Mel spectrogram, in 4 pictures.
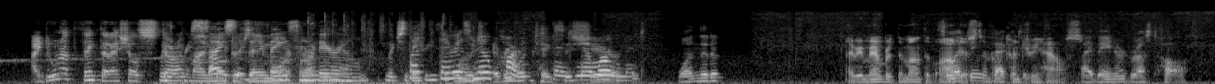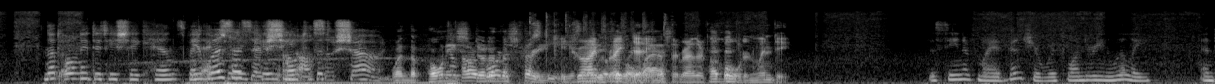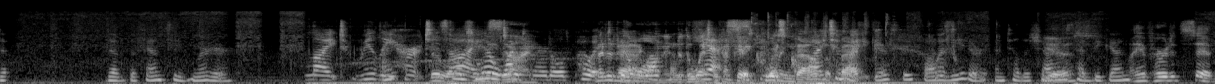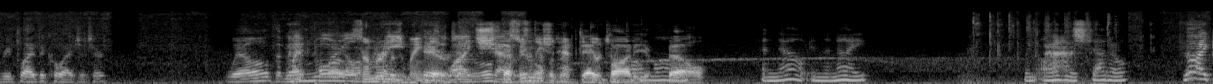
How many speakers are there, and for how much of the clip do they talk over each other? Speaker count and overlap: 10, about 49%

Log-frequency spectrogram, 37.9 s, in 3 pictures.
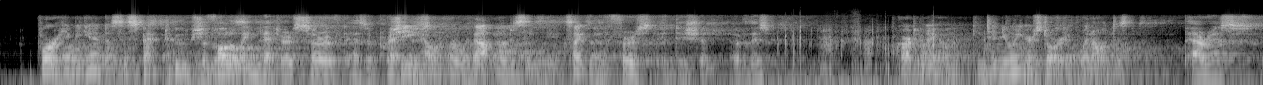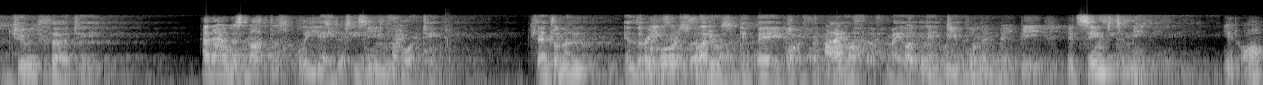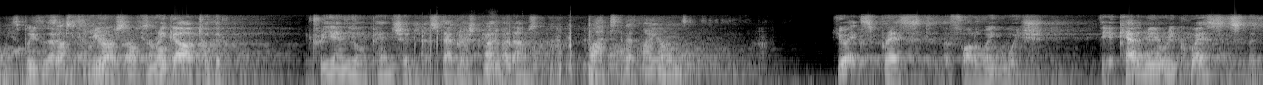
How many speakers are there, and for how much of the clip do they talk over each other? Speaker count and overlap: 2, about 20%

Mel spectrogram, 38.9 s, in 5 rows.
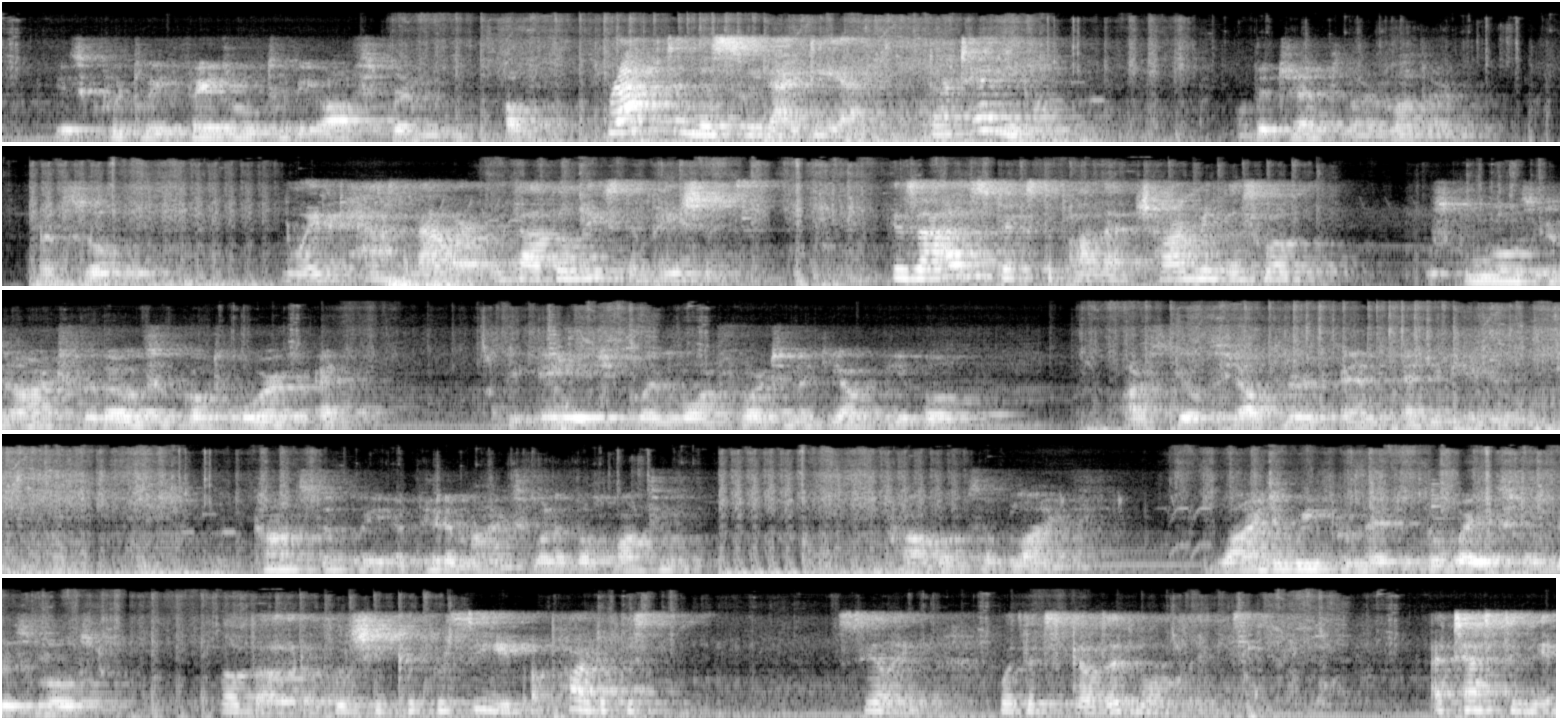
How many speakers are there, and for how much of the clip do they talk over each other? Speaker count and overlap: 2, no overlap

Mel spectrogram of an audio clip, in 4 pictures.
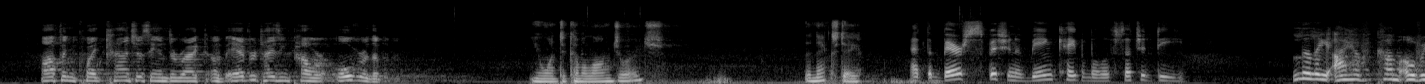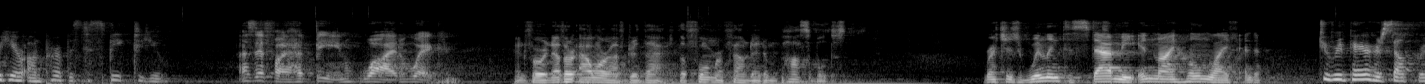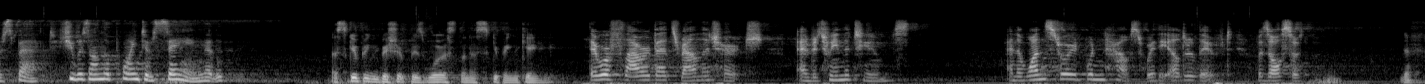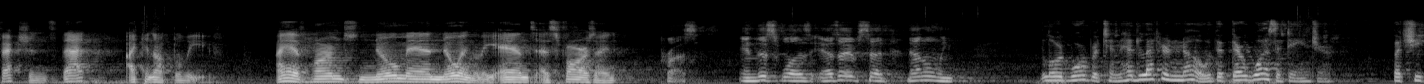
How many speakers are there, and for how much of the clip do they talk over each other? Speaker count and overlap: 10, no overlap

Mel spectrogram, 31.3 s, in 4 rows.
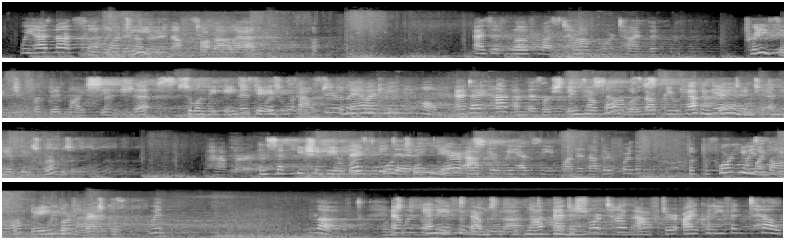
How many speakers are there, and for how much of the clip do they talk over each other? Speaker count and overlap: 2, about 46%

